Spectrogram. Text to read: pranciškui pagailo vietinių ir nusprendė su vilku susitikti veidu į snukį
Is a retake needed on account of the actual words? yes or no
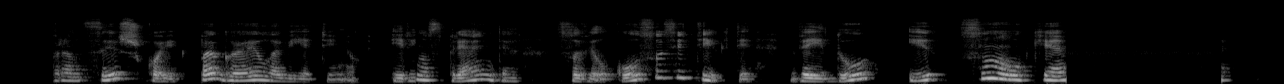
no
